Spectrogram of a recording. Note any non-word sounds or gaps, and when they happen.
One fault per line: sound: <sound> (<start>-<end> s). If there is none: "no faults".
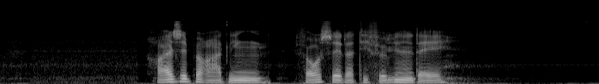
no faults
